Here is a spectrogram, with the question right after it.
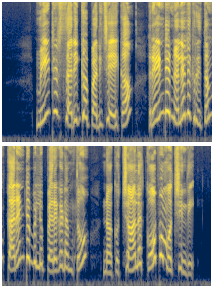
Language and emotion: Telugu, angry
